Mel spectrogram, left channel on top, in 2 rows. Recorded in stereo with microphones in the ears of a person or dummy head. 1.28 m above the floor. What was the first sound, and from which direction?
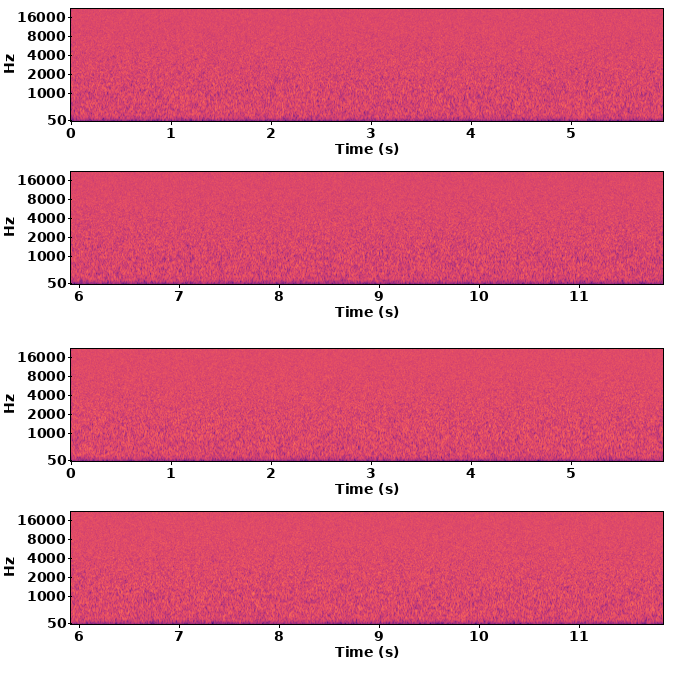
Only background noise.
